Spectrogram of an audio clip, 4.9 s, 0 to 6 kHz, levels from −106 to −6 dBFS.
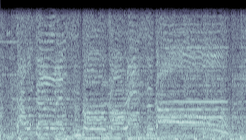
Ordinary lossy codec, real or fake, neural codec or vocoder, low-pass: none; real; none; 5.4 kHz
